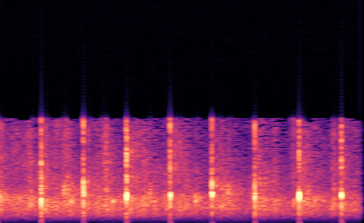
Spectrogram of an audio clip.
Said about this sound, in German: Können wir Gott dafür einen Applaus geben? Das ist nämlich Gott, der das tut.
